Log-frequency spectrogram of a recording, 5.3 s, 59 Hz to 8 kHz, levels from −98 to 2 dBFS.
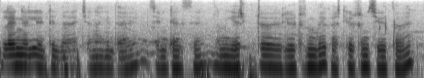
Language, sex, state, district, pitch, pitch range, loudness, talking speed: Kannada, male, Karnataka, Koppal, 120 Hz, 115-125 Hz, -18 LUFS, 125 wpm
